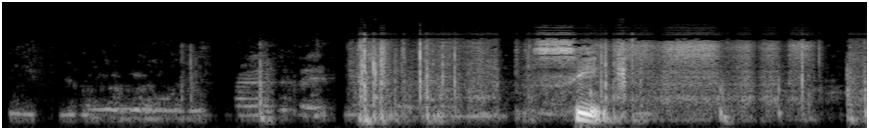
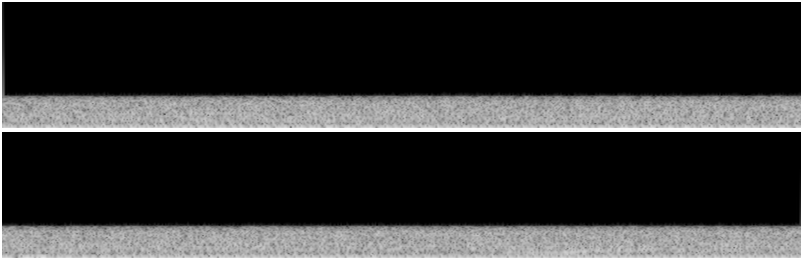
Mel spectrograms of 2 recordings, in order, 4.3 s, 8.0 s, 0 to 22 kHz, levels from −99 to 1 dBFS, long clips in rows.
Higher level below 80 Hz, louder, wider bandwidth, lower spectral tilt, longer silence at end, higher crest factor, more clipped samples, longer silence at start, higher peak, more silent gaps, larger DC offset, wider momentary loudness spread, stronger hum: second, -76 dBFS vs -32 dBFS; about the same, -22 LUFS vs -24 LUFS; first, 9.2 kHz vs 1 kHz; second, -3.5 dB/octave vs -18.5 dB/octave; about the same, 0.05 s vs 0 s; first, 24 dB vs 12 dB; neither; first, 0.5 s vs 0 s; first, -2 dBFS vs -10 dBFS; neither; second, under 0.1% vs 5%; first, 28 LU vs 1 LU; neither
